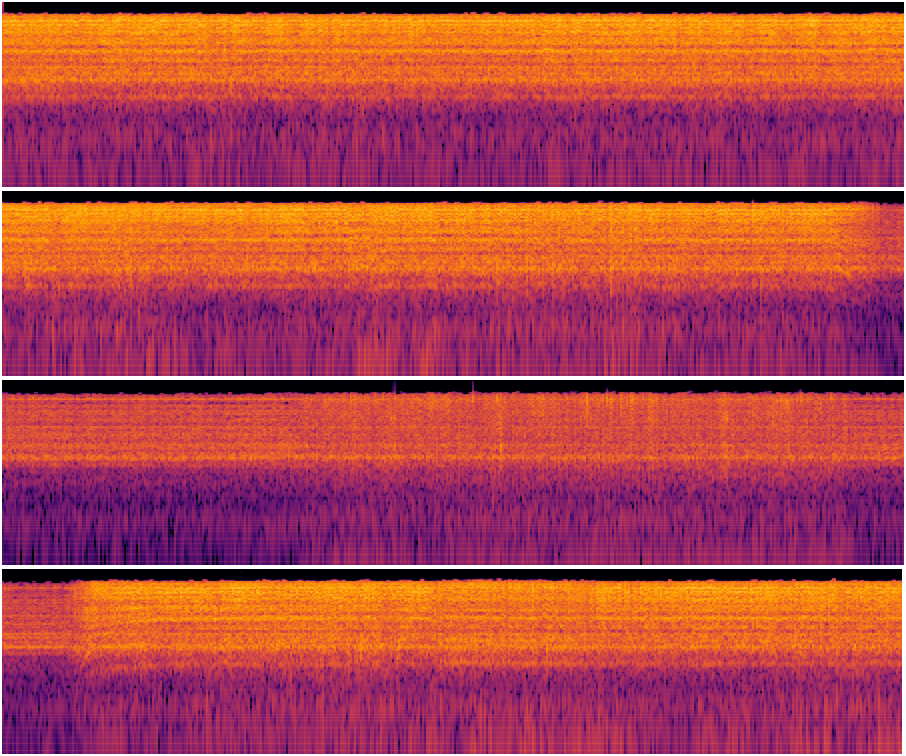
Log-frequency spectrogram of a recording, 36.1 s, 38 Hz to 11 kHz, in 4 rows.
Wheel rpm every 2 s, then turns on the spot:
160, 160, 160, 160, 160, 160, 160, 160, 140, 10, 10, 30, 20, 20, 120, 160, 160, 160.
22-28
